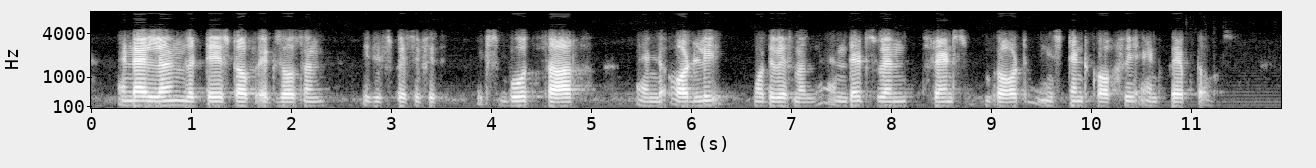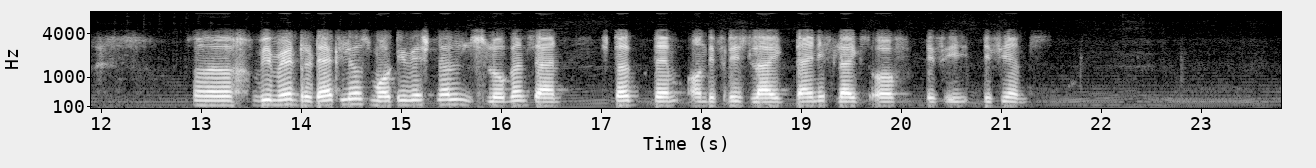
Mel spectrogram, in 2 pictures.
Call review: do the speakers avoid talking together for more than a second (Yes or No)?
Yes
